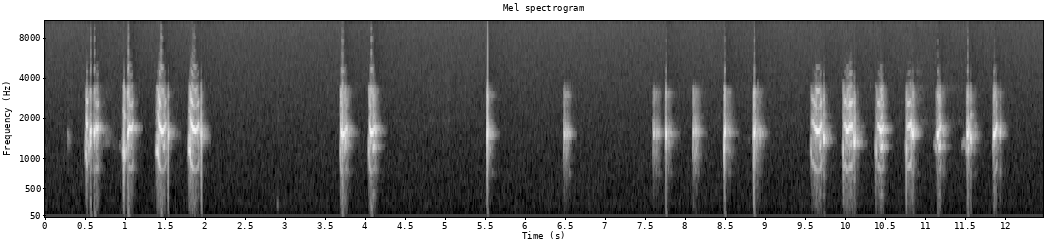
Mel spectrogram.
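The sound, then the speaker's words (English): Turkey clucks and short purring rolls scratched out on a slate call, coming in quick clusters of sharp, high chirps with brief pauses between groups and no talking. “So I'll do the best I can here with a few clucks and maybe some purrs from off my slate call.”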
